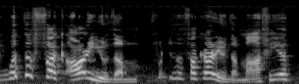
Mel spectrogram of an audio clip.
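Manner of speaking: high incredulous outburst; outraged disbelief. Retold or imitated. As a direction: demand it like they're insane. Outraged retort to threats.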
